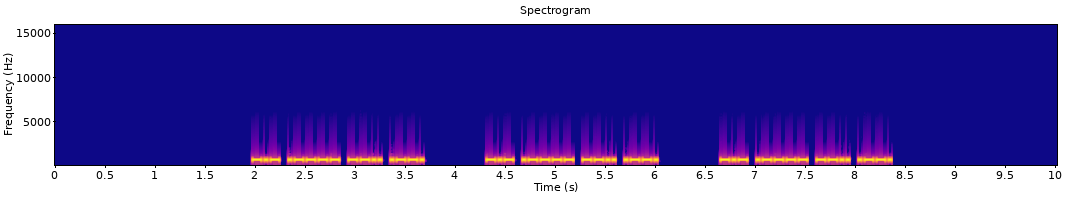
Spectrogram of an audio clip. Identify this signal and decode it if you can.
Morse code, heard as a keyed tone, about 40 wpm, 700 Hz. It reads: K1ZP K1ZP K1ZP
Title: USA Call Signs - 4 Characters - Repeated 3x - 40wpm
